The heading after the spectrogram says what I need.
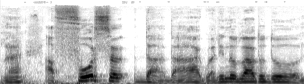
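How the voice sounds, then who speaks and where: A man speaks with a dark, mellow tone and some vocal fry. His intonation is lively. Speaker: radio host. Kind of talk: casual interview.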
